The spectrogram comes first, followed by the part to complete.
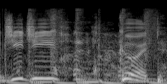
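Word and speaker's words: Goode: Next up, the E is silent, she says, is Gigi Good.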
